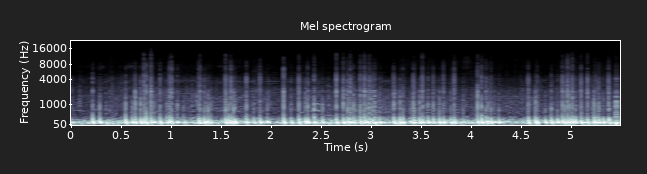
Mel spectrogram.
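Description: Fireworks display: a dense volley of bursts, many sharp cracks and pops a second, over a constant deep rumble of booms.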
